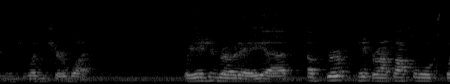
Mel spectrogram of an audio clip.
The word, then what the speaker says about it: Boyajian: Boyajian? Lady boys? – No, it's Boyajian.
